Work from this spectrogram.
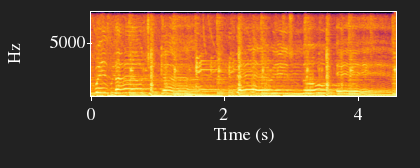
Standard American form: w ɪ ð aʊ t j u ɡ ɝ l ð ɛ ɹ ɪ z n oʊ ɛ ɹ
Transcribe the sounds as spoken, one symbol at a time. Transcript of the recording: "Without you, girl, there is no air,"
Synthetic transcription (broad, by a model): w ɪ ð aʊ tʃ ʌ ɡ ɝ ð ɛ ɹ ɪ z n oʊ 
